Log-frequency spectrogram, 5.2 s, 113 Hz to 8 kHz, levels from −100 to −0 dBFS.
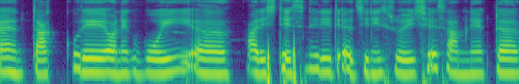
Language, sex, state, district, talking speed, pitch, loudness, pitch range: Bengali, female, Chhattisgarh, Raipur, 140 wpm, 200 Hz, -18 LUFS, 195-210 Hz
